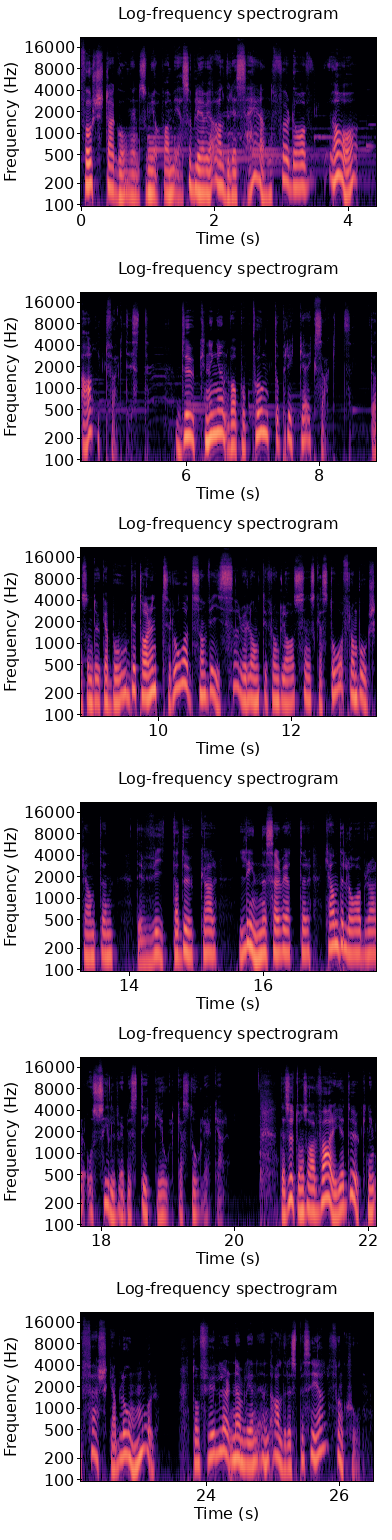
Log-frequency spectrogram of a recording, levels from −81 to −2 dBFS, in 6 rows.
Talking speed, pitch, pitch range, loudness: 145 wpm, 170 Hz, 155-205 Hz, -29 LUFS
